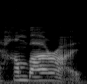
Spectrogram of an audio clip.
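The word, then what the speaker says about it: Huambo: is a native to honbaro i think is how yeah humbero is how you pronounce it he currently resides in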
